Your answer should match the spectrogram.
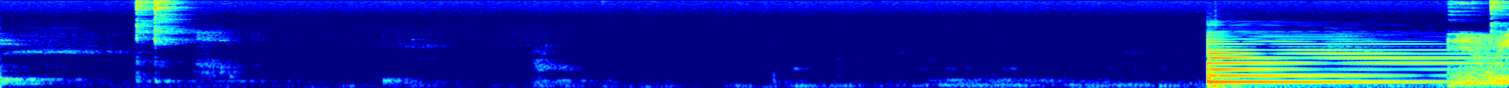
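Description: A sampled middle C note triggered in the AudioHelm sampler inside Unity, entering abruptly after faint clicks and near silence, then sustaining loudly and steadily as a bright tone instead of cutting off.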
